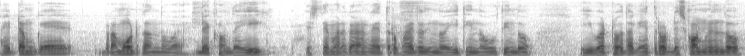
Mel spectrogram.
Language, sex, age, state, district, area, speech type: Sindhi, male, 18-30, Gujarat, Kutch, urban, spontaneous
